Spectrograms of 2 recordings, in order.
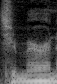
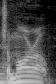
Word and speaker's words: Chamorro: Chamoran. I've been waiting for it. Yeah. Chamorro.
